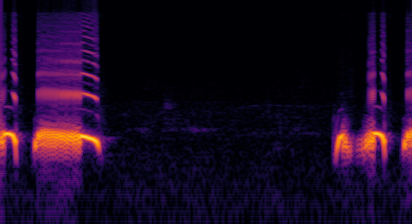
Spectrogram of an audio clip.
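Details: Spotted dove from Dong Nai, Vietnam, cooing to provoke and train decoys: a short note and a long harsh, harmonic-rich coo dropping at its tail, then after a pause the phrase restarts with two quick hooked notes.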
